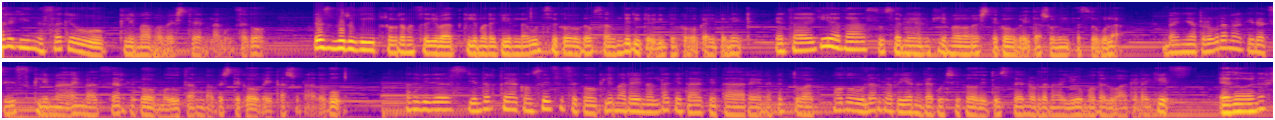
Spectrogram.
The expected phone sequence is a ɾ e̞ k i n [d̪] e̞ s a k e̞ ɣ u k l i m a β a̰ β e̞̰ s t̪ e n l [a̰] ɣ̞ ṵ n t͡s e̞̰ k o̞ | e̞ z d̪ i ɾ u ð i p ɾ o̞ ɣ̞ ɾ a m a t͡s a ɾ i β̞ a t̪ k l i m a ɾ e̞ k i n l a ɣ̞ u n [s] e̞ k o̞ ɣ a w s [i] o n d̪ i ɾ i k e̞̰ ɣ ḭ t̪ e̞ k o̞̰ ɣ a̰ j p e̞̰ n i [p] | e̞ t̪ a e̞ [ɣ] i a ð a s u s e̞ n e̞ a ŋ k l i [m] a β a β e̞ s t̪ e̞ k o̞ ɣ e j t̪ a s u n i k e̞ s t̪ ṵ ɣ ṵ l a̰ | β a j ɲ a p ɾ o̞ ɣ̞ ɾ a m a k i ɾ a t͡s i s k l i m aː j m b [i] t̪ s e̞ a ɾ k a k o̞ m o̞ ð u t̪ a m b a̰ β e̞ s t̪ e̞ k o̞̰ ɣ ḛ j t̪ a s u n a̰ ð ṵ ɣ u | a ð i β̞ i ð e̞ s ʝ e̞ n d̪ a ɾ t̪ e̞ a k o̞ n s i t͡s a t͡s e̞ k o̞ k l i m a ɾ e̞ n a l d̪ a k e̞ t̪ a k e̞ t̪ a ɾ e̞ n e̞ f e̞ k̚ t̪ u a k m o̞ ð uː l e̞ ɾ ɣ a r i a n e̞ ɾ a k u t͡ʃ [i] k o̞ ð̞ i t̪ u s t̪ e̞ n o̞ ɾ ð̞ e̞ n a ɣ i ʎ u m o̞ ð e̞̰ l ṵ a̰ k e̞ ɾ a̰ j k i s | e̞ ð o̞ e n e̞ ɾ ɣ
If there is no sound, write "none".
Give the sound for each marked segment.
d̪, a̰, t͡s, a, k, ɣ, m, a, i

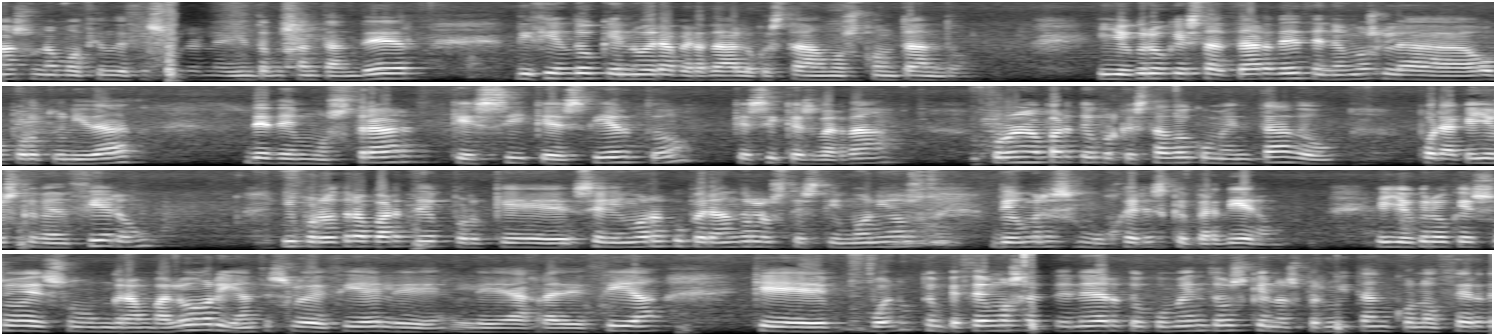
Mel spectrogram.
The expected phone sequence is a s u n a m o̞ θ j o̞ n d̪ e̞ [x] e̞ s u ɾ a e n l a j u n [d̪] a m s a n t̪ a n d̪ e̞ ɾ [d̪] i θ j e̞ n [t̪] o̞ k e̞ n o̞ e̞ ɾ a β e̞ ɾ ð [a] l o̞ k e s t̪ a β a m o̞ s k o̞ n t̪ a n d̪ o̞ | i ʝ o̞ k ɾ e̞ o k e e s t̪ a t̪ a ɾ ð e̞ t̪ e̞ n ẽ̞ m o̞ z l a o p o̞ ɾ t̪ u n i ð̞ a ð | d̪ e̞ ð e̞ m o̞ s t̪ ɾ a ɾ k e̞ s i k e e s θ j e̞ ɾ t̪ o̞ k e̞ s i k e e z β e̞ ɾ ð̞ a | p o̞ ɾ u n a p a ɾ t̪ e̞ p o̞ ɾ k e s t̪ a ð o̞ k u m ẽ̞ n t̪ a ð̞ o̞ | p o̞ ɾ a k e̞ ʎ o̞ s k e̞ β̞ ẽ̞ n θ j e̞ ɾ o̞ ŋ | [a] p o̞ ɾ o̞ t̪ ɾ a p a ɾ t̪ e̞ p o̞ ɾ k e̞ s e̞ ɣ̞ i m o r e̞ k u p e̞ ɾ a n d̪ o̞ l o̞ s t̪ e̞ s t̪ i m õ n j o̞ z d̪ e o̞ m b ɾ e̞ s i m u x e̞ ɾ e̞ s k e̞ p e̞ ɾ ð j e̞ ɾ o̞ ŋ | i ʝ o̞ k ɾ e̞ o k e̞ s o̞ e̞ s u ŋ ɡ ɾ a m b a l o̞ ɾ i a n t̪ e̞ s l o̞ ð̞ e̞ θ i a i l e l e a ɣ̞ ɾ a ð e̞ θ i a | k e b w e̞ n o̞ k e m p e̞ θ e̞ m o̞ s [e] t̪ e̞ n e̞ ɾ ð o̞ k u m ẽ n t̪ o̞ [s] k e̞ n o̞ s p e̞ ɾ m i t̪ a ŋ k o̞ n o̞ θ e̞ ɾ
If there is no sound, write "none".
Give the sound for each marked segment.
θ, t̪, d̪, d̪, a, i, a, s

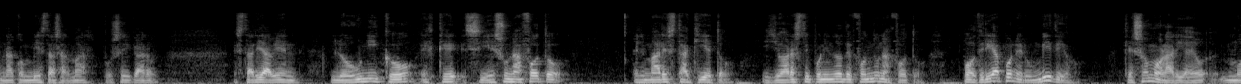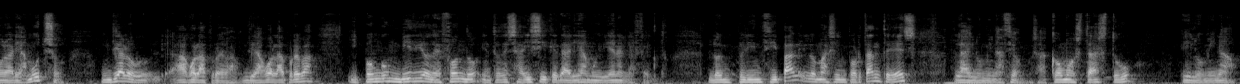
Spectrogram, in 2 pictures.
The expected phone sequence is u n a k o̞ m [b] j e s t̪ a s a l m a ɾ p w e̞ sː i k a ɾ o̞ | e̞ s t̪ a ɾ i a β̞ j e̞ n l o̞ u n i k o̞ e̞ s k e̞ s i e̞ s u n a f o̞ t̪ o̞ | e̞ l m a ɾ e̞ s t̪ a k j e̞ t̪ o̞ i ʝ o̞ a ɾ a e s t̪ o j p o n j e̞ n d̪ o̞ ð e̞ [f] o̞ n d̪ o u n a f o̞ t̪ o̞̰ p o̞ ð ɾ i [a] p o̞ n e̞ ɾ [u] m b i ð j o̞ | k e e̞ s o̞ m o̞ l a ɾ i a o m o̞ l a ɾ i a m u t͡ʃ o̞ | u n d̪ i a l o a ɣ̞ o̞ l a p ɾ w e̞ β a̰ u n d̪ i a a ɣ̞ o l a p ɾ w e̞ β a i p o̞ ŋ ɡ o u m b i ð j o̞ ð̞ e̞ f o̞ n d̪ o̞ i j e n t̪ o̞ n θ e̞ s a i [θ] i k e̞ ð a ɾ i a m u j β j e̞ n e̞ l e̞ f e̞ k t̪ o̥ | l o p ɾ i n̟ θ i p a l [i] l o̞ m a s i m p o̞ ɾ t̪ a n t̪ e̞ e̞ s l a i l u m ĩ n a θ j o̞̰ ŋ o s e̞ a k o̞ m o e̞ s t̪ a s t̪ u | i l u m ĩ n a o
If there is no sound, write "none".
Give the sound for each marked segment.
b, f, a, u, s, i

